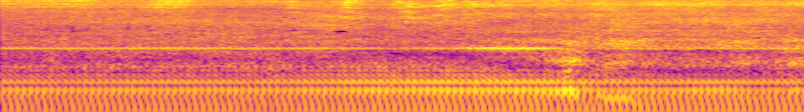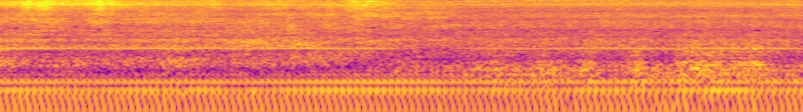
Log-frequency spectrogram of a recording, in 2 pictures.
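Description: Small gasoline engine of a pressure washer running steadily at constant speed.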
